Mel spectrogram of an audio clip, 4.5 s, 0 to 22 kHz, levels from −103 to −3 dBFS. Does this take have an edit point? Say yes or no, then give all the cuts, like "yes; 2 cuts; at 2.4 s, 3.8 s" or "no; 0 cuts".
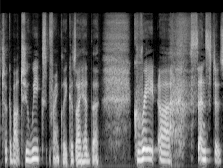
no; 0 cuts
